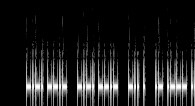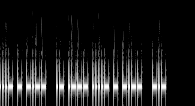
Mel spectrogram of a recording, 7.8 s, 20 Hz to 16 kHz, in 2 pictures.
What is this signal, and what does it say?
Morse code, heard as a keyed tone, about 40 wpm, 700 Hz. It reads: CQ CQ DE AJ4TY AJ4TY K
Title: Common QSO Phrases Encore 40wpm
